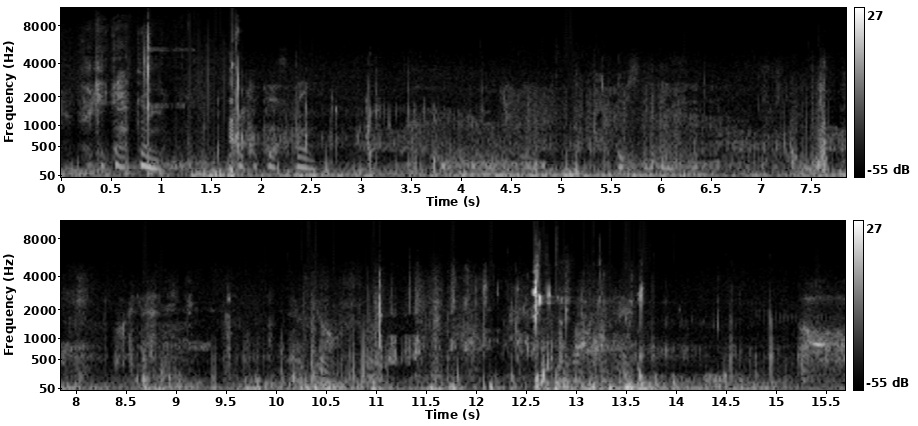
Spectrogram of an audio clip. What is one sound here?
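Muffled underwater bubbling and knocking go on.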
